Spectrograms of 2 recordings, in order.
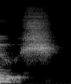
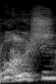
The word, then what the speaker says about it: gouache: That word is in fact pronounced a gush. – Yeah. – Yes, not okay. Goosh. – Like you're goosh. – Like you tried to make it sound. – Like gouache. Gouache.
